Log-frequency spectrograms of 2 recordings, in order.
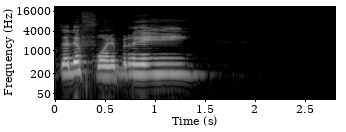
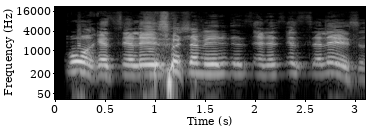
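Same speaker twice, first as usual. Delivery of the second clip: respectful nervous reply; 5 semitones higher, 8 dB louder than usual. Retold or imitated. Detective answering the general.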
